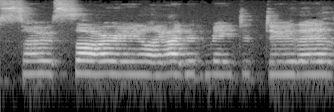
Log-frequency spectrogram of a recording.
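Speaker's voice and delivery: tearful crying voice. Retelling that night, the speaker quotes his apology: imitating someone crying. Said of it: "And he was like crying".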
